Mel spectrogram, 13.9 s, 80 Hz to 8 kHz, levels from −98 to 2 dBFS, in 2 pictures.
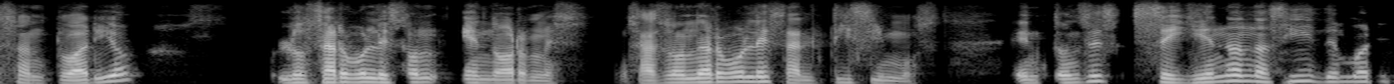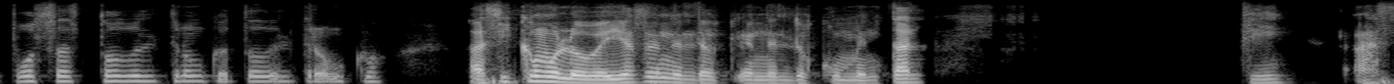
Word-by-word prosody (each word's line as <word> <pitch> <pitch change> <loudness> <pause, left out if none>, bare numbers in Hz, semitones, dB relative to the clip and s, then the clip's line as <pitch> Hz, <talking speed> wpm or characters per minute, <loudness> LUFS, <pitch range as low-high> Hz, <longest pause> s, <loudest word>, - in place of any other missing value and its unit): santuario, 115 - +1 0.7
los 130 +2 -1
árboles 145 0 +6
son 145 0 -2
enormes, 120 -5 -1
o - - -19
sea, 110 0 +2
son 135 +3 +2
árboles 165 +2 +4
altísimos, 110 -4 -5 0.4
entonces, 130 +11 -3
se 135 -4 +1
llenan 170 +8 +2
así 180 +4 -3
de 160 -3 -5
mariposas, 170 +1 -6
todo 180 0 -4
el 180 0 -12
tronco 180 0 -9
todo 175 0 -7
el 175 - -14
tronco, 90 - -10 0.4
así 160 -3 0
como 175 -1 +6
lo 130 -3 +7
veías 130 +4 +4
en 155 -3 +1
el 130 - -1
doc 120 -2 -4
en 115 -1 -2
el 115 -1 -4
documental. 115 +4 -1 1.6
Sí, 125 +1 -9 0.3
así. - - -6
140 Hz, 145 wpm, -26 LUFS, 120-170 Hz, 1.6 s, lo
